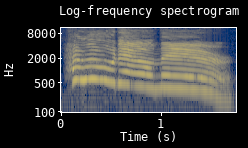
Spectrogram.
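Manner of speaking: high, slow squirrel voice calling down. Acted. Squirrel calls down to the duck and goose, high and slow. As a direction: call down from a branch. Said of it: "called a squirrel".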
